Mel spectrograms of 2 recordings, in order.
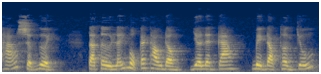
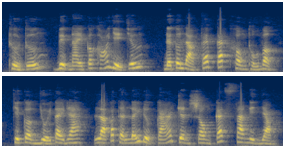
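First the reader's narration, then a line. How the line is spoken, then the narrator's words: Loud laughter. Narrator (Vietnamese): Tả Từ cười lớn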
